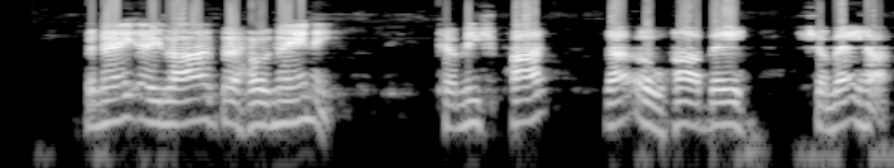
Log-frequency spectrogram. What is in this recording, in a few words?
voice, Psalm 119:132, hebrew language; Transliteration: pe'nay-aylai ve'ho'naynee, ke'meeshpat le'o'ha'vay shemeyha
